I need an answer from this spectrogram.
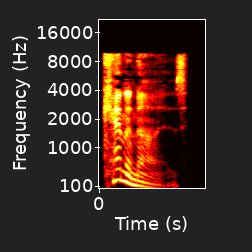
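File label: "canonise", British English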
